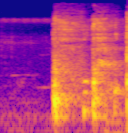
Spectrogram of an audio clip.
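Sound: coughing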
